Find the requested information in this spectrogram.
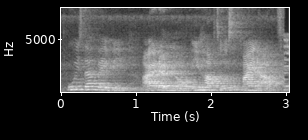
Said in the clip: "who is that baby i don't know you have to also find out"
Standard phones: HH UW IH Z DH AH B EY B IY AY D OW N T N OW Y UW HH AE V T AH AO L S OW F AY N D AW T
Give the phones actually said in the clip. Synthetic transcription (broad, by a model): HH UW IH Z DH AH B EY B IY AY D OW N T N OW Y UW HH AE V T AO S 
